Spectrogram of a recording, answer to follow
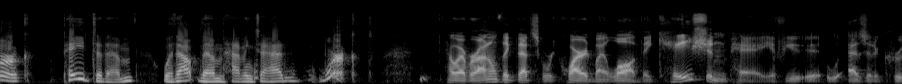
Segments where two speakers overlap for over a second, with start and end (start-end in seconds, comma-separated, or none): none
